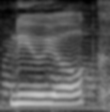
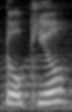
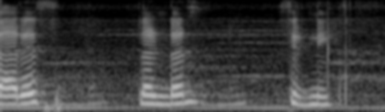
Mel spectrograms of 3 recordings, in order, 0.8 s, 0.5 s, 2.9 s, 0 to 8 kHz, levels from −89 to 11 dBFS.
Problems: none marked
